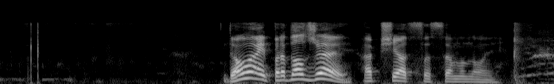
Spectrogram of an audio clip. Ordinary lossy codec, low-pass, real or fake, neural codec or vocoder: none; 7.2 kHz; fake; codec, 16 kHz, 2 kbps, FreqCodec, larger model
